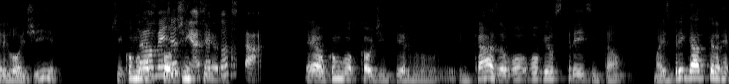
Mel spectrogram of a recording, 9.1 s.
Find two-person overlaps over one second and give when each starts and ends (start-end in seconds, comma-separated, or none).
1.7-2.9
